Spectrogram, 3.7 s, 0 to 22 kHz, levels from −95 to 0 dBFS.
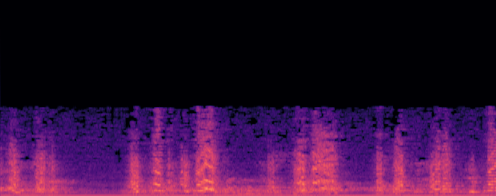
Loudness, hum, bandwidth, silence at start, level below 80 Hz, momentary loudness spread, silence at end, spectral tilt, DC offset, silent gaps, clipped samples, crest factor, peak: -31 LUFS; none; 10 kHz; 0 s; -42 dBFS; 9 LU; 0 s; -3 dB/octave; under 0.1%; none; under 0.1%; 20 dB; -12 dBFS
